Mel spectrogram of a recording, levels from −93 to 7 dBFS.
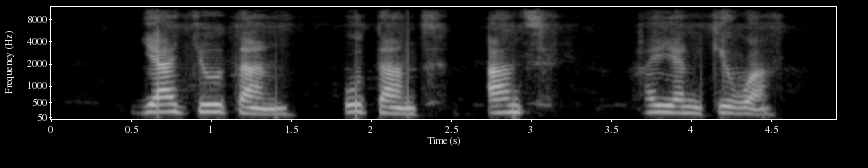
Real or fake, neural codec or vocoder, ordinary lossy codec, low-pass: real; none; Opus, 32 kbps; 10.8 kHz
